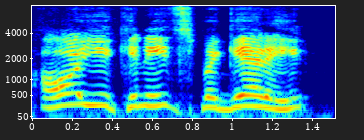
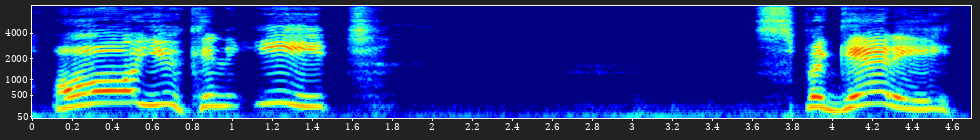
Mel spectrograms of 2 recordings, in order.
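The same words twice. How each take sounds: First: Said in the usual way. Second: Slow, high, every word stressed on All; "All you can eat" stretched out like an ad slogan; emphatic announcement. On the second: Retold or imitated. Boss proudly pitching the Saturday deal, slow and emphatic.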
